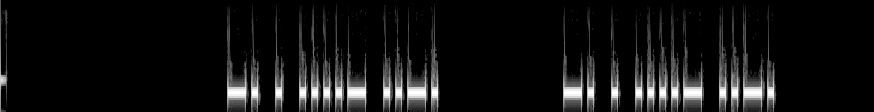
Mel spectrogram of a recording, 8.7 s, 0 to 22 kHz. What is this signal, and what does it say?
Morse code, heard as a keyed tone, about 20 wpm, 700 Hz. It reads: NE4F NE4F
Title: USA Call Signs - 4 Characters - Repeated 2x - 20wpm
